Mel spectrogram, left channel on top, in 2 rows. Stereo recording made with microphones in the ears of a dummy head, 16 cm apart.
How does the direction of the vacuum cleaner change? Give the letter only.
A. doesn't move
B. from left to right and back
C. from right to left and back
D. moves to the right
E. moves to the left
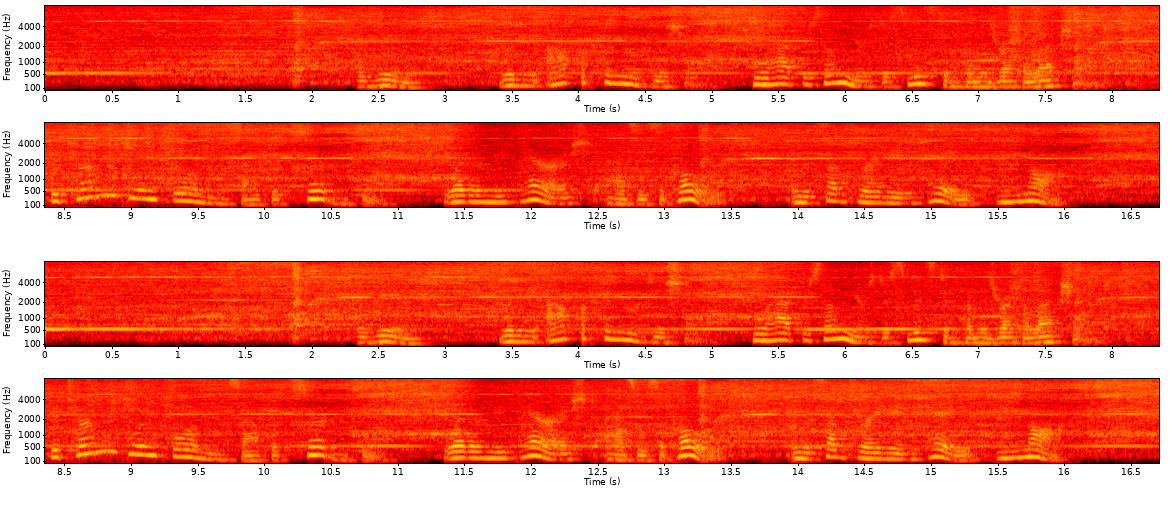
C.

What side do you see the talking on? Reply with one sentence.
In this clip you hear the talking on the right.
